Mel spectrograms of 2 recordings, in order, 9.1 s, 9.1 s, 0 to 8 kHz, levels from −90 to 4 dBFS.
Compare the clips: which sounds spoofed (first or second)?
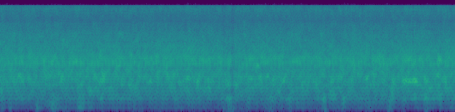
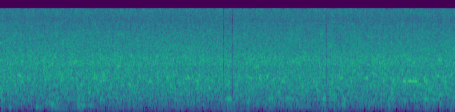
first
